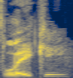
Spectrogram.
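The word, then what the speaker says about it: Leki: I was at the Outdoor Retailer show, and I walked right by, is it pronounced Lakey? Yeah. Lakey. Yeah.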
